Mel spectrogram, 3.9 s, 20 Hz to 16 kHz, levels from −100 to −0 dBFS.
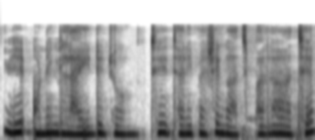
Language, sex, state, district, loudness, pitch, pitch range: Bengali, female, Jharkhand, Jamtara, -15 LUFS, 210 Hz, 200-225 Hz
